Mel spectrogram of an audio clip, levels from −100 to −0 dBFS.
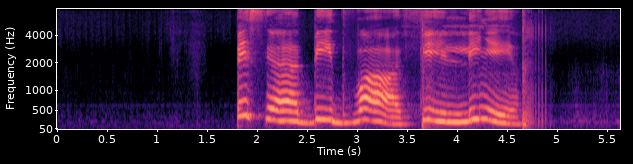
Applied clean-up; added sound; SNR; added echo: neural separator model SepFormer DNS4.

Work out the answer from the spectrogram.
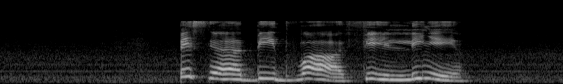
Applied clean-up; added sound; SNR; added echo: none; none; none; none.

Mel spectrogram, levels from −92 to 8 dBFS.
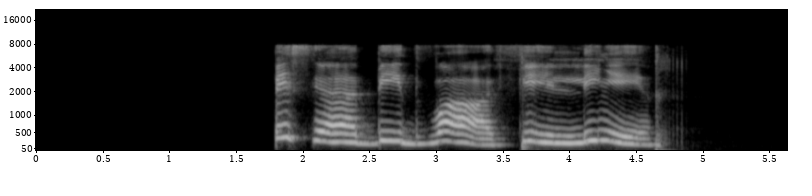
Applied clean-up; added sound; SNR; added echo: neural mask model DeepFilterNet 3.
